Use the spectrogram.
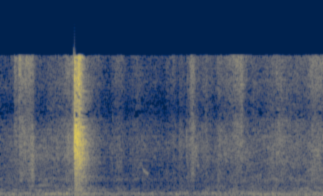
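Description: Pigeons in a loft of older birds coo faintly in the background, with one brief sharp rustle or flap early on, over a quiet steady hum.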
